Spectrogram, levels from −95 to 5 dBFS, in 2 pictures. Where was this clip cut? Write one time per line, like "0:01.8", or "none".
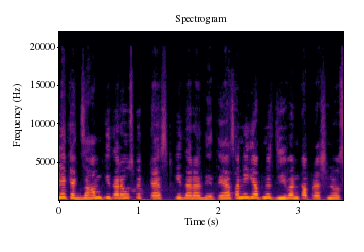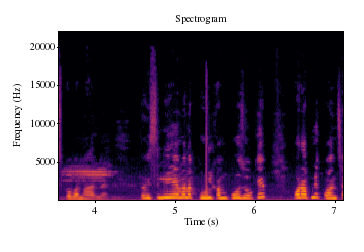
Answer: none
